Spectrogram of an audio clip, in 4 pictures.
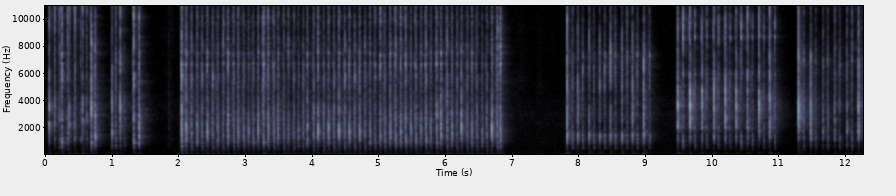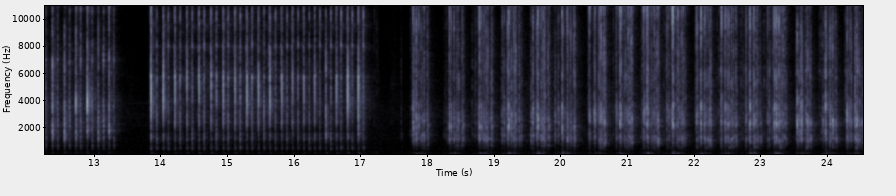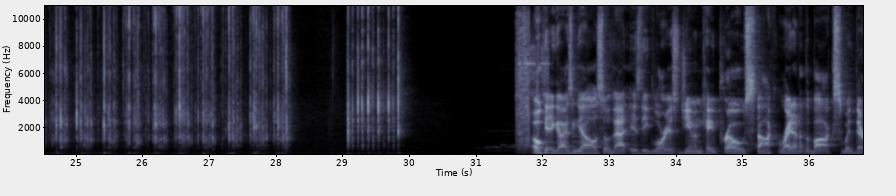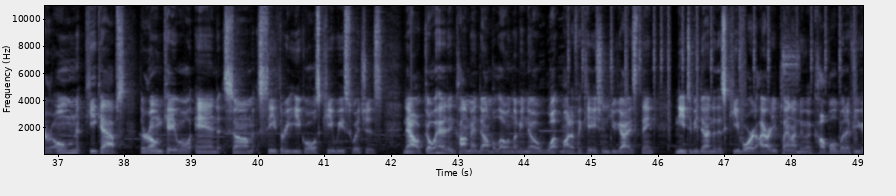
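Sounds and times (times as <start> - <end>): mechanical keyboard typing: 0.0 - 7.0, 7.8 - 28.4, 29.1 - 30.0.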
